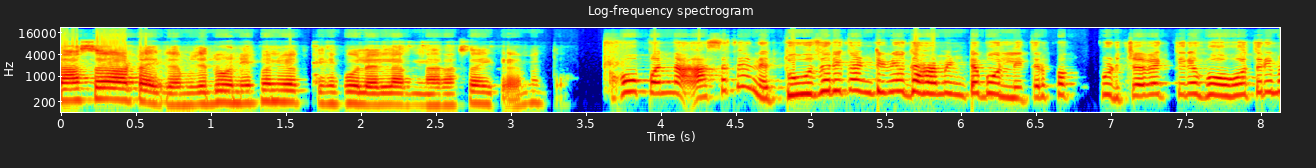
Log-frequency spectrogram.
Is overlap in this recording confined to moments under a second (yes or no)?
yes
